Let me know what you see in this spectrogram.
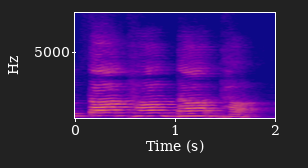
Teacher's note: पहला होता है अल्पप्राण, दूसरा महाप्राण, फिर अल्पप्राण, फिर महाप्राण, फिर अल्पप्राण।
